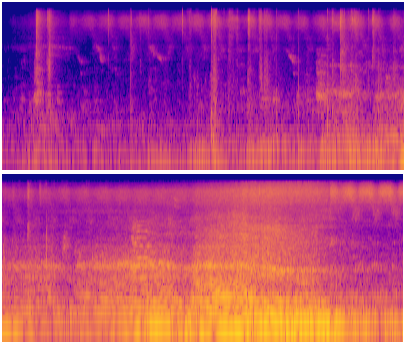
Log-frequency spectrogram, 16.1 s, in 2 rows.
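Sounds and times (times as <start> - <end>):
bird chirps: 0.4 - 7.3.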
